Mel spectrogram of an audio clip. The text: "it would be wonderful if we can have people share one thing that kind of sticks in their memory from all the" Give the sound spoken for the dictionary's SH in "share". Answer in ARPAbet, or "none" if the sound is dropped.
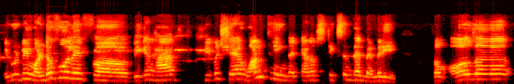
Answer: SH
